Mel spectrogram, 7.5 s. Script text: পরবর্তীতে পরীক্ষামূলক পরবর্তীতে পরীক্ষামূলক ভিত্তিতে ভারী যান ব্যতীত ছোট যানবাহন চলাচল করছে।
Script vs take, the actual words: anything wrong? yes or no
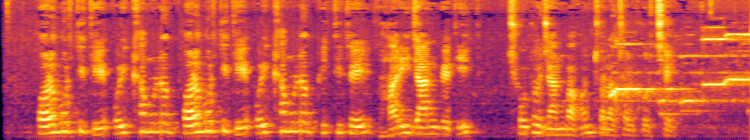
no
